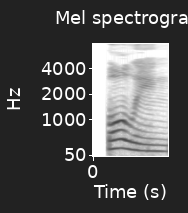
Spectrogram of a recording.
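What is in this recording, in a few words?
"bowling", English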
